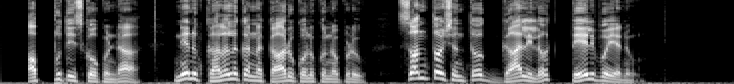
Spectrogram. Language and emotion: Telugu, happy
